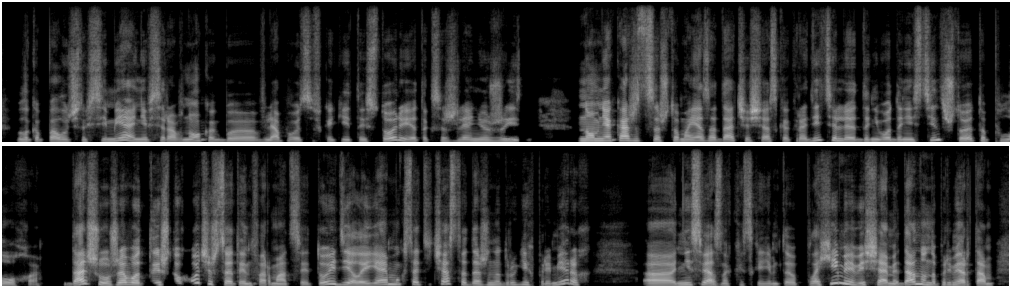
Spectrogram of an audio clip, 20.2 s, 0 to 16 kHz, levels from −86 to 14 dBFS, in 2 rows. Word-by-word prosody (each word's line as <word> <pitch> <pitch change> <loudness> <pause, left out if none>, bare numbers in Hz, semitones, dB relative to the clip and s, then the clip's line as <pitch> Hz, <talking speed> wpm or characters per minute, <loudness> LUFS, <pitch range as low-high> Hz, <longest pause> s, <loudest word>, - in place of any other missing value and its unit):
благополучных 180 -1 -4
семей 200 +8 -2
они 180 -2 -2
всё 180 - -2
равно 165 +5 -3
как 180 -4 -9
бы 150 -1 -6
вляпываются 165 +1 -4
в - - -11
какие-то 155 -1 -9
истории. 225 - -1
Это, 170 0 -5
к - - -22
сожалению, 185 +3 -4
жизнь. 195 - -6 0.5
Но 200 0 +2
мне 220 +2 +5
кажется, 220 -4 +2
что 195 +1 -3
моя 190 +2 0
задача 190 0 -1
щас 160 -2 +4
как 165 -3 -10
родителя 215 - -2
до 170 +2 -8
него 180 0 -3
донести, 175 - -3
что 165 - 0
это 190 +1 -4
плохо. 165 -3 -8 0.2
Дальше 260 -9 +6
уже 210 +4 +4
вот 220 -3 +3
ты 225 0 +2
что 210 - +2
хочешь 330 - +1
с - - +3
этой 185 -2 +2
информацией, 160 -4 -3
то 215 - -2
и 300 - +3
делай. 170 - +3
Я 215 +6 +4
ему, 250 0 -1
кстати, 245 -1 -4
часто 285 0 +1
даже 195 0 -2
на 195 - -6
других 220 +2 -8
примерах, 195 - -4 0.5
а, 175 -1 +4
не 200 +3 -3
связанных 170 -4 +3
к 170 - -19
с - - -4
какими-то 160 -3 -6
плохими 330 - +3
вещами, 185 -5 +5
да, 210 +11 +6
ну 280 -3 +3
например, 195 -4 0
там, 155 -2 +1
185 Hz, 185 wpm, -23 LUFS, 170-215 Hz, 0.5 s, Дальше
